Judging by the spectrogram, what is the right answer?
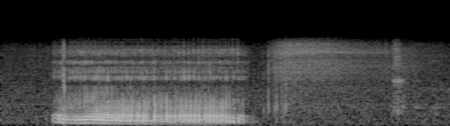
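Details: Intoxicated man sleeping through an earthquake: one loud, rattling snore on a breath in, followed by a softer breath out; snoring.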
